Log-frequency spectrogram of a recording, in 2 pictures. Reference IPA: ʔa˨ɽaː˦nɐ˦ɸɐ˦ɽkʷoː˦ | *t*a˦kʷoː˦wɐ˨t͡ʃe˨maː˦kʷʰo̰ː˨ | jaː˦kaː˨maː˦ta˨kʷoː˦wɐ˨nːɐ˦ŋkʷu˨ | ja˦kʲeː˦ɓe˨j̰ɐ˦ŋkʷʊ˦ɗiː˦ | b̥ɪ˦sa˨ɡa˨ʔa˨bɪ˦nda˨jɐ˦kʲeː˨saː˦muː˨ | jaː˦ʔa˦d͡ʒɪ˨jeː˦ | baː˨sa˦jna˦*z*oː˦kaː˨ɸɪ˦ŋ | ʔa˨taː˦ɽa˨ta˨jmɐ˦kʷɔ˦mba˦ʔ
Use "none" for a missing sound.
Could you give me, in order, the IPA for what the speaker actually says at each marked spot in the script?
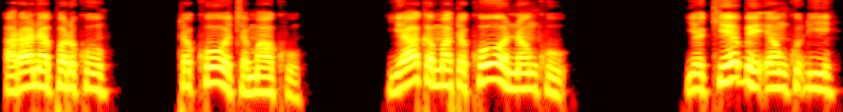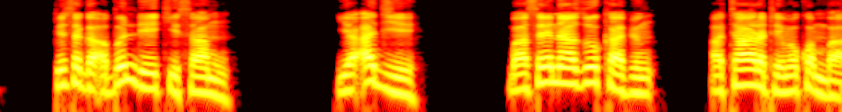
t, z

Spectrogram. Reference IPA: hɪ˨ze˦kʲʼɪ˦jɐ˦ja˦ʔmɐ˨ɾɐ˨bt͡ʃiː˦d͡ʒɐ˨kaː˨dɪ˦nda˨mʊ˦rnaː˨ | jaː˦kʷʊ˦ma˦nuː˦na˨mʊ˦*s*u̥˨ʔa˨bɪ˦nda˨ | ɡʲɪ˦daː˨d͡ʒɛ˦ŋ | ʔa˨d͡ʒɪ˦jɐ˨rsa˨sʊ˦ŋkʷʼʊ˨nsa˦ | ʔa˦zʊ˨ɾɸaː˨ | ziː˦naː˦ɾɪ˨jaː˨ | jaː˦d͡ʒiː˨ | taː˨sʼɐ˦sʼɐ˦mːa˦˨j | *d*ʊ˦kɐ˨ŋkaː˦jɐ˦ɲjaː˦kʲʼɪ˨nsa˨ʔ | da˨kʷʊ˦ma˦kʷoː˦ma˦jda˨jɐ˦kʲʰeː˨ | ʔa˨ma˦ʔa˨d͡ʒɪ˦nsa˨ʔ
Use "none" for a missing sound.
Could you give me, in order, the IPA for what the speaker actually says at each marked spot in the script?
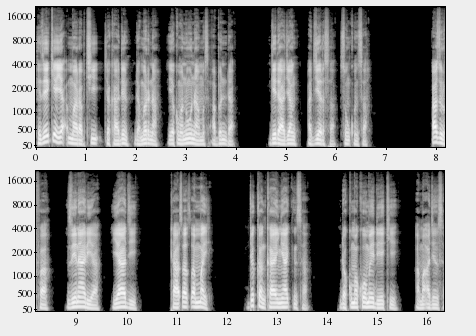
s, d

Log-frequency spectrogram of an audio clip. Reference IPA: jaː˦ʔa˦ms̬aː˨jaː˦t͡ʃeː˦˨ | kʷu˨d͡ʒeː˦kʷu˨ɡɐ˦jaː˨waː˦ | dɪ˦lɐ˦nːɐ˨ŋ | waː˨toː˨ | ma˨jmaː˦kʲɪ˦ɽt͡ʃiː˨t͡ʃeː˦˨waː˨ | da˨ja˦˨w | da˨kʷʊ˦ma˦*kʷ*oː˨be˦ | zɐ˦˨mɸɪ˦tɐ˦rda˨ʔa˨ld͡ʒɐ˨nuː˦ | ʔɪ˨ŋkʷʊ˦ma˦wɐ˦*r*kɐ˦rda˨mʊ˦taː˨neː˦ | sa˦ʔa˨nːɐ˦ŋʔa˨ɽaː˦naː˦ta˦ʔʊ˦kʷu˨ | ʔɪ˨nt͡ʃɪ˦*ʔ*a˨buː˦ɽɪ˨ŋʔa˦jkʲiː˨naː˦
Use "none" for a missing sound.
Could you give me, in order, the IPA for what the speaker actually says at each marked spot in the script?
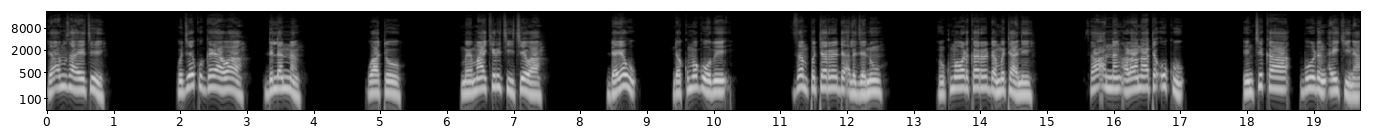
ɡʷ, ɽ, k

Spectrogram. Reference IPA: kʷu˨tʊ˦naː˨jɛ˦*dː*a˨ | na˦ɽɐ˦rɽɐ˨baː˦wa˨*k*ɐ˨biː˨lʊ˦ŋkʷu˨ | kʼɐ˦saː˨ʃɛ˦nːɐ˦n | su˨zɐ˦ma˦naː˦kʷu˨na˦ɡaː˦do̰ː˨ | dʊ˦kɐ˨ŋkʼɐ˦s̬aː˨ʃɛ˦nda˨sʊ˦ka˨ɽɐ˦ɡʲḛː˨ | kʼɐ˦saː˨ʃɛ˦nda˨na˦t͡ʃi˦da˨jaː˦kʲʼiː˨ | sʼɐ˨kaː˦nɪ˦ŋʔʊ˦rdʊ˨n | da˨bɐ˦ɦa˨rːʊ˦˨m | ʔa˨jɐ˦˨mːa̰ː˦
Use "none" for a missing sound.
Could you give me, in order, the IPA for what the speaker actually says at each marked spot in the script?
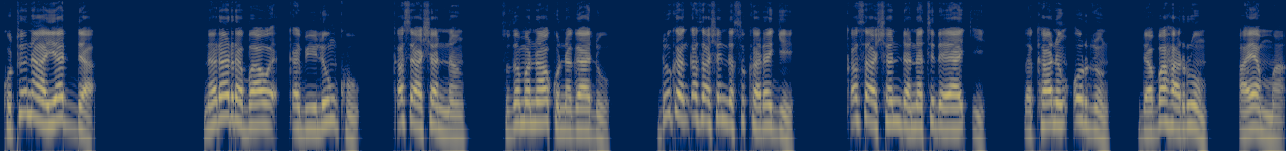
dː, kʼ

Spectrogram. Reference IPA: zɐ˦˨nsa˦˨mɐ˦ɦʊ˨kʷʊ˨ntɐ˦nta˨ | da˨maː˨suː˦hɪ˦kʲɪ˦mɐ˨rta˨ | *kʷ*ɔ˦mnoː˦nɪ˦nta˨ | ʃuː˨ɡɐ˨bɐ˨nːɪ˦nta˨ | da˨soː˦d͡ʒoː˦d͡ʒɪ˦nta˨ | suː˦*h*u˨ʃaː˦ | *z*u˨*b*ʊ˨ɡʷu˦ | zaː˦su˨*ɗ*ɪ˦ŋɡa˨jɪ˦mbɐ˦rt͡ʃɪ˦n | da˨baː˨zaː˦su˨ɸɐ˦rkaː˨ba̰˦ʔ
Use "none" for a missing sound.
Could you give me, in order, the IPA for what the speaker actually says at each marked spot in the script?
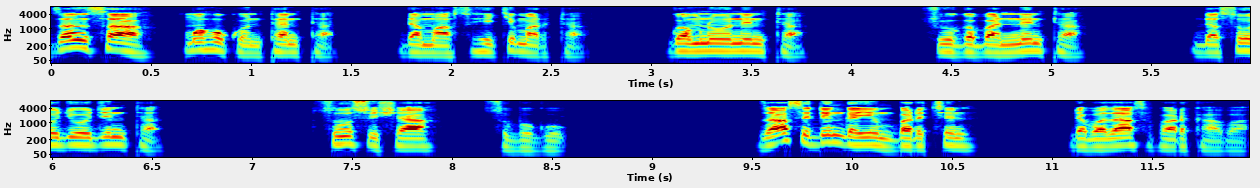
ɡʷ, s, s, b, d

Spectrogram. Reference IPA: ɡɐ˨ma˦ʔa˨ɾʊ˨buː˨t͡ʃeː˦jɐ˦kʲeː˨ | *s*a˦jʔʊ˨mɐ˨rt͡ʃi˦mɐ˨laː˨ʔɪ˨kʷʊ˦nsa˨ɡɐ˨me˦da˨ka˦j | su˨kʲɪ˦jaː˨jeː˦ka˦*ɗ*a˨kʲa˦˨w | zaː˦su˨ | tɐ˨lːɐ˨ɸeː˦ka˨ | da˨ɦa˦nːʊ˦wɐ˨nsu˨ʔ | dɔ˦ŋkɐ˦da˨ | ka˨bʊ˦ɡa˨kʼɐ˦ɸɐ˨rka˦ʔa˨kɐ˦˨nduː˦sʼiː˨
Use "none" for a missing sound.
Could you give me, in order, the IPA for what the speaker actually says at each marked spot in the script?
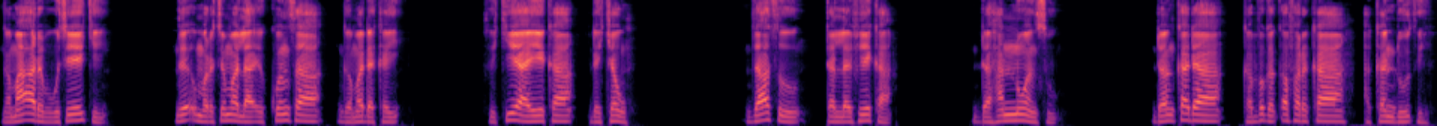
z, d

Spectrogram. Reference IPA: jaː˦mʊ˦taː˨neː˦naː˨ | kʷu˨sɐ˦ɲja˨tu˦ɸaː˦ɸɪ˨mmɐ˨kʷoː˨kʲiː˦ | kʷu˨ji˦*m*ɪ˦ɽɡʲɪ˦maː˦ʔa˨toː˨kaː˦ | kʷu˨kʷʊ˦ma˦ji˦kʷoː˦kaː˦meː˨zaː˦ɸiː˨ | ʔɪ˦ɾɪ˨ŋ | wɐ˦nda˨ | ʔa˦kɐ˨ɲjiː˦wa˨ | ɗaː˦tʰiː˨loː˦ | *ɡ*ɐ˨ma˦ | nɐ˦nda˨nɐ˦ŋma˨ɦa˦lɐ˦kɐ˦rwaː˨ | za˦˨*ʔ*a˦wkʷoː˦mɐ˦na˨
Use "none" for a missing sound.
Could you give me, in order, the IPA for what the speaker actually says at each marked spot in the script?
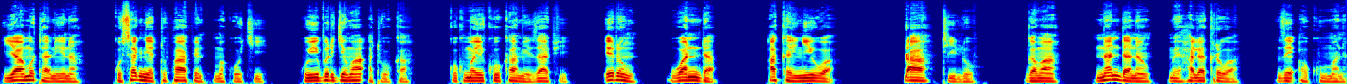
b, ɡ, ʔ

